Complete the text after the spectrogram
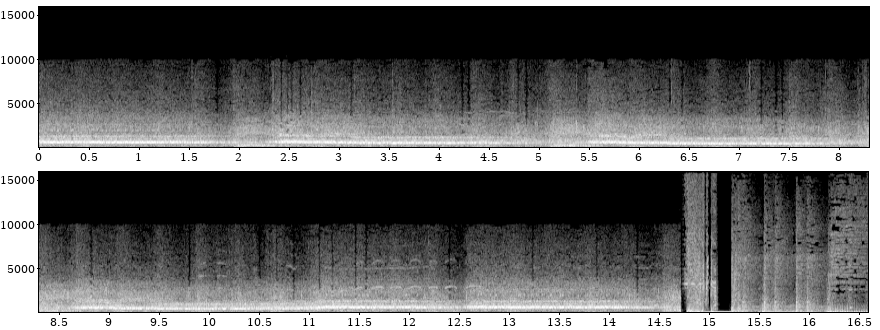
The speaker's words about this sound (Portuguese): E a volta de uma clássica música seria muito bem-vinda, com o estádio lotado e cantando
